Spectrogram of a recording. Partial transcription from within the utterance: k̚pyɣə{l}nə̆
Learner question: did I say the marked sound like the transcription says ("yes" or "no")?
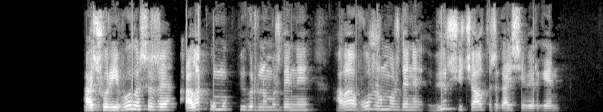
no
